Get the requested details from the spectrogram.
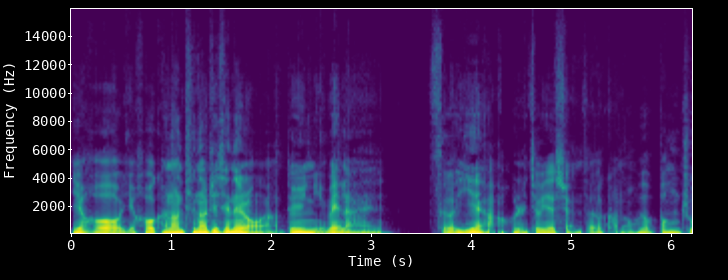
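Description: A man speaks at a fairly quick pace and a fairly low pitch with lively intonation. The recording is very clean, with a silent background. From Inner Mongolia (Baotou). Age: young. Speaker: livestream host and designer. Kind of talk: casual chat. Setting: livestream voice connection. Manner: friendly, chatty.

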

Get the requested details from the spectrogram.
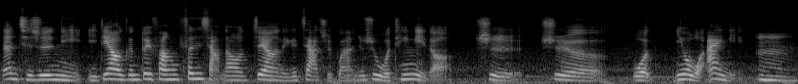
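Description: Here is an unremarkable speaking voice at a moderate pace with fairly even intonation. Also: woman. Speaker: podcast co-host. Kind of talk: casual chat.

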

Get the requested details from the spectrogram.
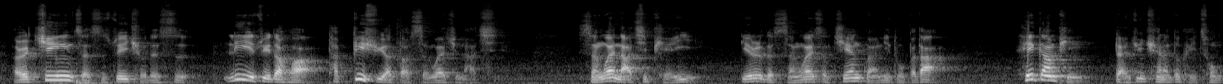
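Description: This man's volume rises and falls in big swings. He keeps a moderate pace. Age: 50s. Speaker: city law enforcement squad leader. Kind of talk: interview.

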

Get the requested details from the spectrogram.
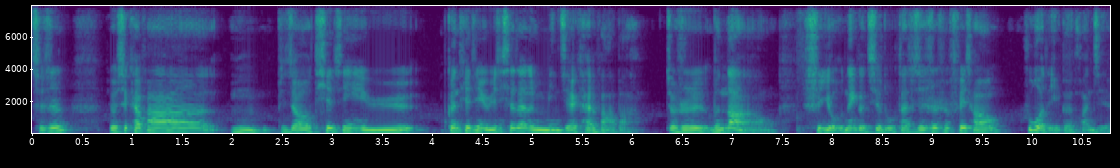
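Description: A man's fairly high pitch and lively intonation come through an unremarkable speaking voice at a moderate pace. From Xinjiang, China. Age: 20s. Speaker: game developer. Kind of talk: casual chat.

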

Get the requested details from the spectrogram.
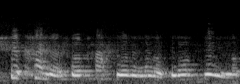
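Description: A woman speaking at a moderate pace over noticeable background noise. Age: 60s. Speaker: fraud victim, retiree. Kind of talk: interview. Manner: hesitant, many fillers.

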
